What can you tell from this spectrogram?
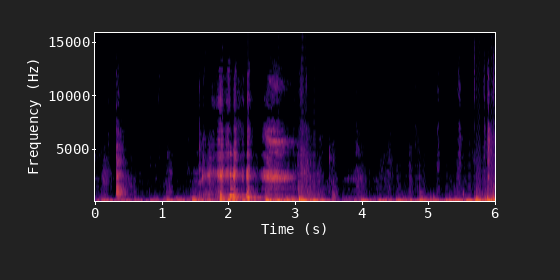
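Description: Dogs play-fighting: scuffling and irregular knocks and thumps, with a short pitched cry about two seconds in.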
